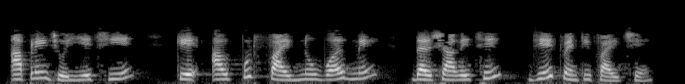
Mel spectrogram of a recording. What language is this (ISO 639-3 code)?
guj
